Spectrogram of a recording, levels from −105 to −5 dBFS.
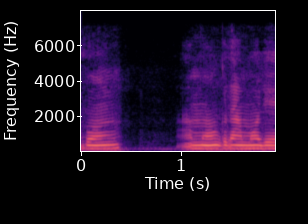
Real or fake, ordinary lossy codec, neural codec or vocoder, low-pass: real; AAC, 48 kbps; none; 7.2 kHz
